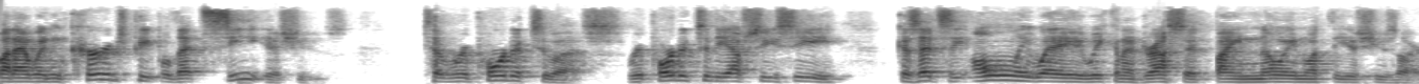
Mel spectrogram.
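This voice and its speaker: A man with a fairly high pitch talks at a moderate pace with lively intonation in a plain, everyday voice. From Ohio. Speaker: company CEO, telecom cost modeling expert. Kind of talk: webinar interview.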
